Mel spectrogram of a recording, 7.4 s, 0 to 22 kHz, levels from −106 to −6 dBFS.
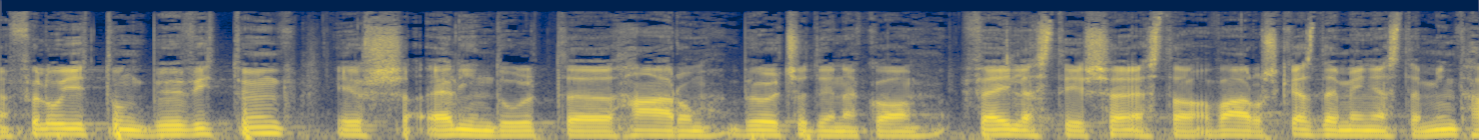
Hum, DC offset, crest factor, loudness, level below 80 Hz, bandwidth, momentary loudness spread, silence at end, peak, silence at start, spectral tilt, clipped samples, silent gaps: none; under 0.1%; 14 dB; -15 LUFS; -34 dBFS; 16.5 kHz; 4 LU; 0 s; 0 dBFS; 0 s; -5 dB/octave; under 0.1%; none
